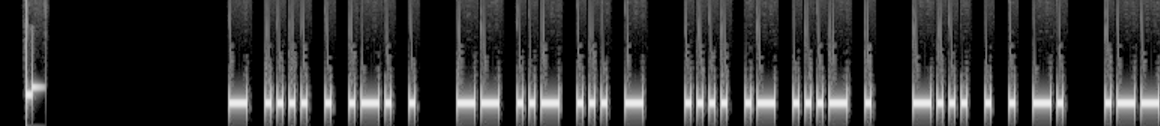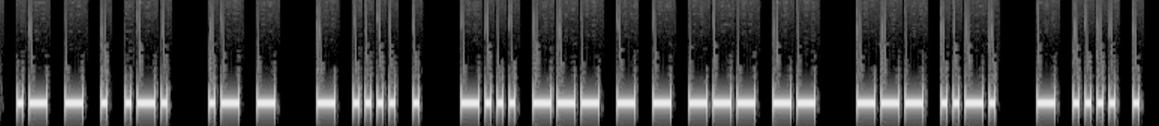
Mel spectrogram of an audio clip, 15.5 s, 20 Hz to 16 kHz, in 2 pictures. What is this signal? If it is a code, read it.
Morse code, heard as a keyed tone, about 32 wpm, 700 Hz. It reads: THERE MUST HAVE BEEN WATER AT THE BOTTOM OF THE
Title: Sentences from Top 1000 Words - Review Part 6 - 30wpm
